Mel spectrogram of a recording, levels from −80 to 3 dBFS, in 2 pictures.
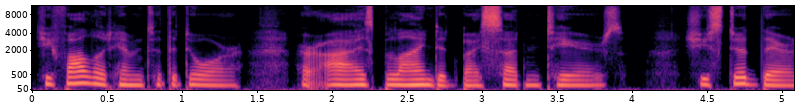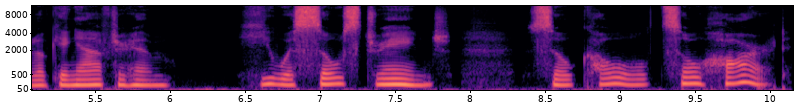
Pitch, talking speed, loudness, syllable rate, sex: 170 Hz, 155 wpm, -23 LUFS, 4.0 syllables/s, female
